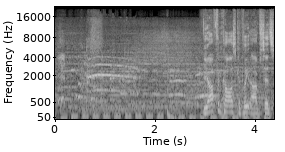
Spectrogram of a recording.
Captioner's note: laughs; cheering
